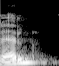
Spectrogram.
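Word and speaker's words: realm: ठीक है, दोबारा बताता हूँ, रेल्म इसका प्रोनाउंसिएशन होता है रेल्म, और इसका मीनिंग होता है क्षेत्र होना, फील्ड होना किसी चीज़ का।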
